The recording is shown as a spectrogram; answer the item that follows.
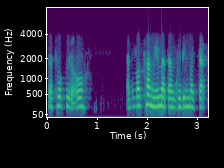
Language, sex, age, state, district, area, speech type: Manipuri, female, 60+, Manipur, Churachandpur, urban, conversation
